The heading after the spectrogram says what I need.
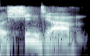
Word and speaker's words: Xinjiang: So you were talking about the Xinjiang, is that how you say it? The Xinjiang? Oh, Xinjiang.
